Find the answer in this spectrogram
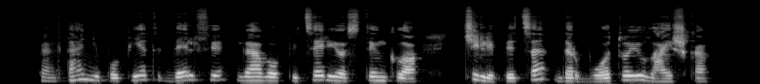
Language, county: Lithuanian, Vilnius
